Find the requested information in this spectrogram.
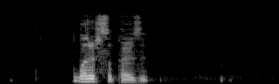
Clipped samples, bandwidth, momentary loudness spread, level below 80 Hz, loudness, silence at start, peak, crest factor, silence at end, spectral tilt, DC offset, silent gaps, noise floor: under 0.1%; 11.5 kHz; 17 LU; -70 dBFS; -23 LUFS; 0.75 s; -6 dBFS; 22 dB; 1.3 s; -4.5 dB/octave; under 0.1%; none; -68 dBFS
